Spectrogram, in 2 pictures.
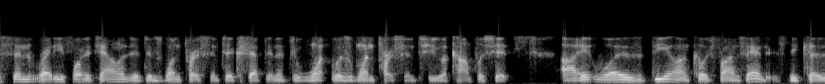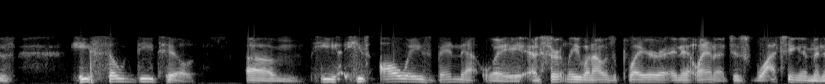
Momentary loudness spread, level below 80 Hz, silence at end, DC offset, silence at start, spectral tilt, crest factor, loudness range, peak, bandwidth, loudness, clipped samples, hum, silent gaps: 8 LU; -58 dBFS; 0 s; under 0.1%; 0 s; -8.5 dB/octave; 16 dB; 2 LU; -4 dBFS; 5.2 kHz; -20 LUFS; under 0.1%; none; none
